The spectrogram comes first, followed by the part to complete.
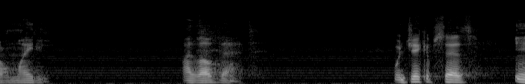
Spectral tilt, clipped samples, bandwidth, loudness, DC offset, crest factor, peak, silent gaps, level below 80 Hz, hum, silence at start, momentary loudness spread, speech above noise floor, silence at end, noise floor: -6 dB/octave; under 0.1%; 10.5 kHz; -32 LUFS; under 0.1%; 24 dB; -12 dBFS; none; -62 dBFS; none; 0 s; 17 LU; 29 dB; 0 s; -60 dBFS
